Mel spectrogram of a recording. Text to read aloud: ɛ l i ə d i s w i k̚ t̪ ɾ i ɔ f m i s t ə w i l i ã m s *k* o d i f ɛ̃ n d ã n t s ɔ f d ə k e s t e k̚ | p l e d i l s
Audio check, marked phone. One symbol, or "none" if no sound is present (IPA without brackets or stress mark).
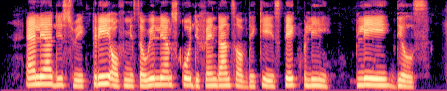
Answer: k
